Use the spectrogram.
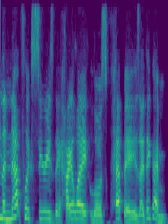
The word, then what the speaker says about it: Los Pepes: So in the Netflix series, they highlight Los Pepes. I think I'm pronouncing that right?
